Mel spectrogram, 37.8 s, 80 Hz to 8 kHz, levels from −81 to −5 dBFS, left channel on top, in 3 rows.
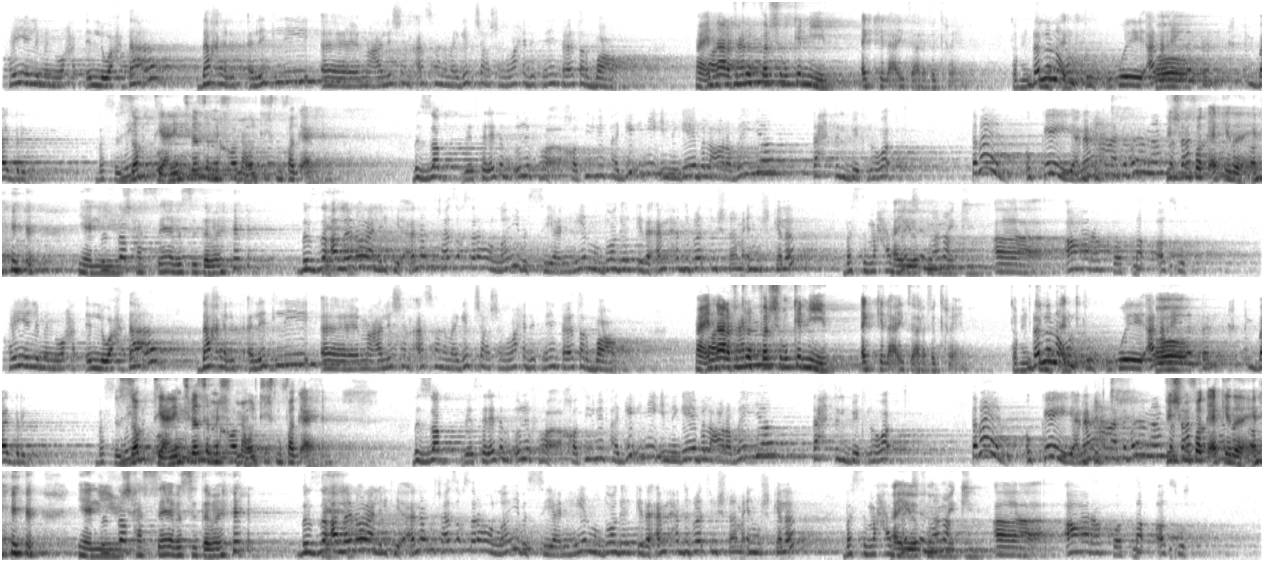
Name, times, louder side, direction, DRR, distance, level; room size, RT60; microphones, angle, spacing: voice 1, 0.1-1.6 1.9-6.2 7.0-7.7 10.2-12.1 12.4-12.9 13.5-15.2 16.7-20.4 20.7-21.5 22.3-25.2 26.2-26.5 28.1-33.2 33.6-34.7 35.1-37.1, right 2 dB, 25° right, 4 dB, 1.3 m, -27 dB
voice 2, 6.9-8.3 8.6-9.7 10.1-10.7 11.5-11.9 13.7-15.9 24.2-27.7 28.4-28.5 34.1-35.0, right 4 dB, 80° right, 12 dB, 0.7 m, -24 dB
25.5 x 21.0 x 9.1 m, 2.8 s
head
